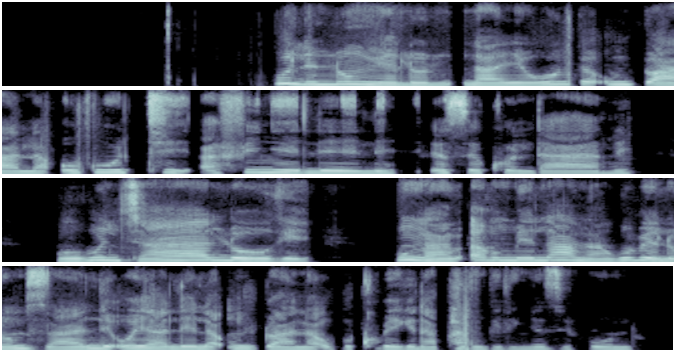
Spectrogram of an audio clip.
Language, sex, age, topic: North Ndebele, female, 18-24, education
